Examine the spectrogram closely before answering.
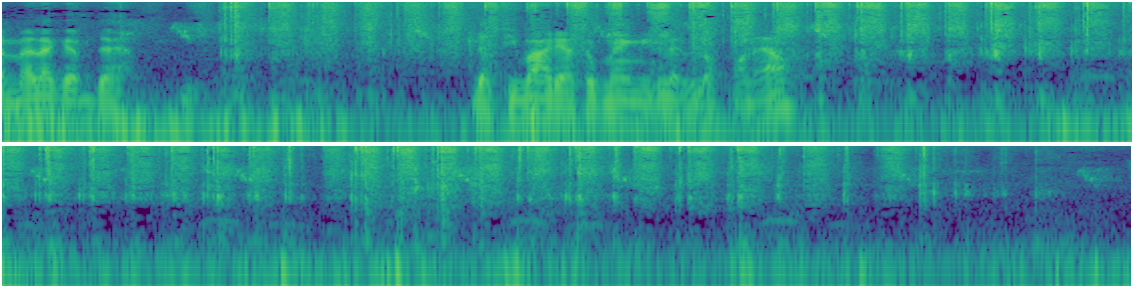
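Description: A spray bottle hisses in quick, rapid squirts.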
